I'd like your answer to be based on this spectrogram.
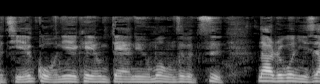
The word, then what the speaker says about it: denouement: denouement，denouement，他念 d e n o u e，denou，d e n o u e，denouement，因为 m e n t，m e n t，denouement，它这个 t 是不发音的，所以 denouement，它就是指一般小说戏剧的收场，或是任何复杂情况的一种解套或解决方法。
